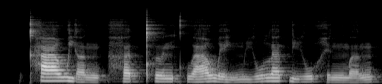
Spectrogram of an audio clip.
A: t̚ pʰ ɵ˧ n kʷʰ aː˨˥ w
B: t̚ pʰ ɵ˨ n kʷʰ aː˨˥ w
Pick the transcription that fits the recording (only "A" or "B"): A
